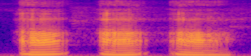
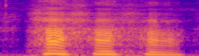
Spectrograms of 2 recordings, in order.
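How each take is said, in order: First: Each syllable starts with no breathy h sound. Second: Each syllable starts with a breathy h sound. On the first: The speaker does not find it really funny. "if you want to laugh about something but in an ironic way" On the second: The speaker finds it truly funny. "in these expressions you can hear a little breath"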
